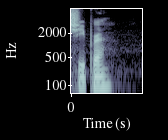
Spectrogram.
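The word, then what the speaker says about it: chypre: Yeah, so this is what your chiper would smell like. – No, it wouldn't. – Yeah. – No, citrus. No, it would not. They don't all have citrus in them. By the way, it's pronounced Shipra.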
